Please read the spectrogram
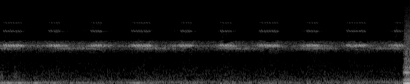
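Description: Cricket chirping: a high, even trill pulsing about two to three times a second. The room sound stops dead around it, so it is a sound effect laid in, not a cricket in the room.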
